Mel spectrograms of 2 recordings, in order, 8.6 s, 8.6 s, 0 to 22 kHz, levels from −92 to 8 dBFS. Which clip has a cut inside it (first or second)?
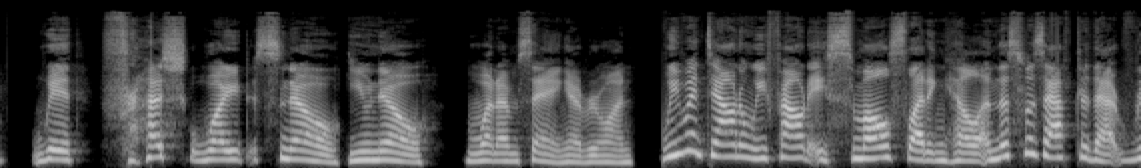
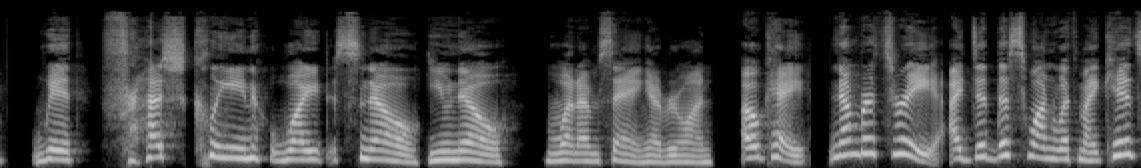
first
